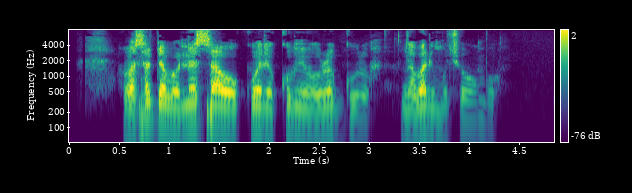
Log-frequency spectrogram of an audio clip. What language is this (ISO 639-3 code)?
lug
